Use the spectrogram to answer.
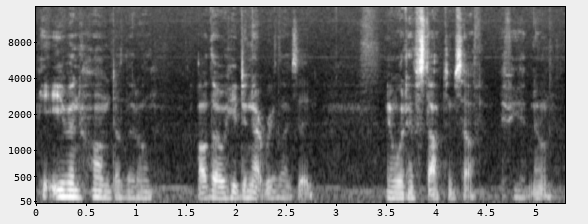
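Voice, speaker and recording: Soft-spoken and somewhat breathy, with a dark, mellow tone and fairly even intonation, the voice rushes at a very fast pace yet leaves long, frequent pauses. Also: man, medium pitch for a man. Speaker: ASMR creator. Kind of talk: ASMR book reading.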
